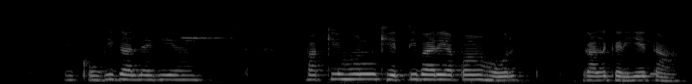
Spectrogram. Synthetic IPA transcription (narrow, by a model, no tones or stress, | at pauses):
eːkoːbʱiɡəlɦɛːɡiɛː | baːkiɦʊnkʰeːt̪ibaːɾeəpãɦoːɾ | ɡəlkəɾiet̪ʰãː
